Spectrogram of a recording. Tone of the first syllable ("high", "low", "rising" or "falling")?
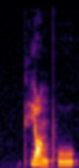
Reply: falling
